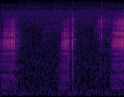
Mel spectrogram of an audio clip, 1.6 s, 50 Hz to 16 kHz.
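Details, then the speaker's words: Santa Cruz Blur mountain bike rear suspension linkage while riding: three sharp dry creaks about 0.7 s apart. Lower pivot bearings are gummed with tire debris; periodic cleaning and lubing needed. "But what I need to do is take the rear linkage apart. It's making kind of a creaky sound. So as you ride along, you get this annoying creaky sound."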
